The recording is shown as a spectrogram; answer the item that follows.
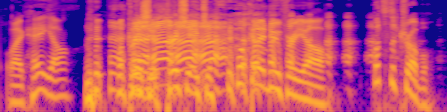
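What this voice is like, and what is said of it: Put-on Southern American accent. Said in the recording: “I always slipped in a little Southern accent”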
